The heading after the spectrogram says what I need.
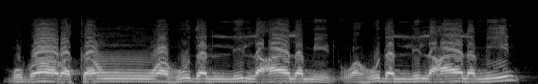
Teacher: وهدى للعالمين إدغام بغير غنة لأنه تنوين وأتى بعد اللام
